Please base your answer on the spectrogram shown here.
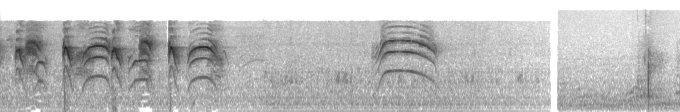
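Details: A Great Kiskadee (bem-te-vi), in a compilation of Brazilian bird songs, gives a quick burst of harsh, ringing, arched notes, then after a pause one longer drawn-out note; nothing else stands out.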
